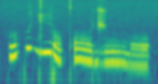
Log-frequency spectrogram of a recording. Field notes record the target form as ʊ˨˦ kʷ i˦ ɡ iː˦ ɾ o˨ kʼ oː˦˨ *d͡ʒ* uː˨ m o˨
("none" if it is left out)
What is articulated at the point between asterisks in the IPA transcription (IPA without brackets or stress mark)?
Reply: d͡ʒ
